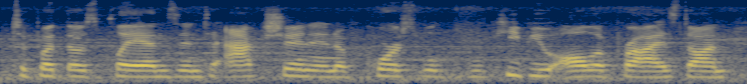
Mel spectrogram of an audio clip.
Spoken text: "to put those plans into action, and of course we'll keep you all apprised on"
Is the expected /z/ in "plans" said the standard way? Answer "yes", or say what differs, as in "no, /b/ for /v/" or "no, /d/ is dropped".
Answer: yes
